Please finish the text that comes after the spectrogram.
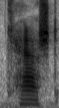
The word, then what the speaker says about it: cache: The next thing that appears is cached memory. Cache is pronounced just like money, C-A-S-H, just spelled a little differently, isn't it?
